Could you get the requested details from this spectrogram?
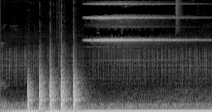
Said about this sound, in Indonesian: Saya mencoba kembali tidur. Tapi lagi-lagi ketukan itu kembali terdengar.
